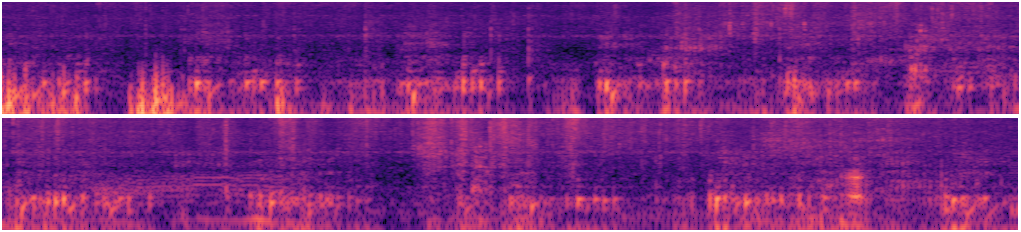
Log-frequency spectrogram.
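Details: A royal tiger moving on a road in the wild: deep, rough growling roars in low pulses, rising and falling in bursts across the stretch with brief gaps, and faint outdoor background noise.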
